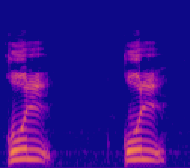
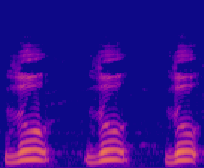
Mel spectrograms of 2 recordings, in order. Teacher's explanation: واو میں ہونٹ گول ہوں گے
